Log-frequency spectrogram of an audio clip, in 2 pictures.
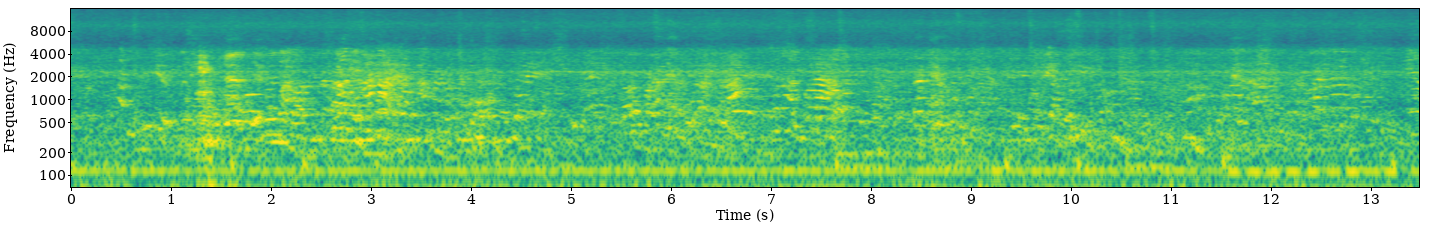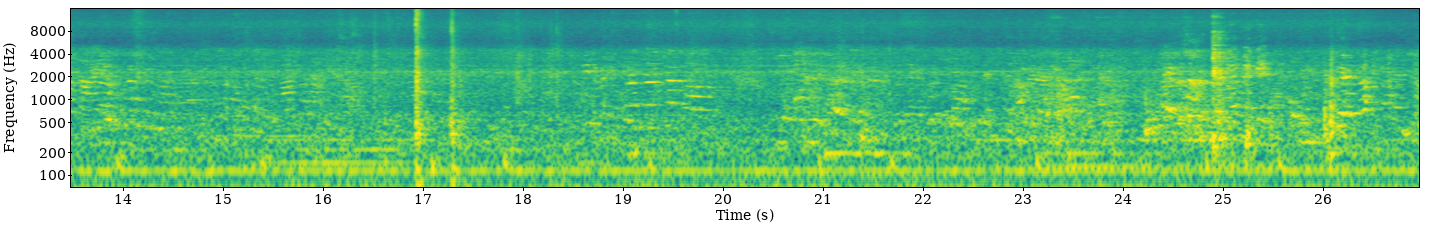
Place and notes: {
  "title": "Yangpu District - In the fast-food restaurant",
  "date": "2013-11-26 11:52:00",
  "description": "In the fast-food restaurant（KFC）, Binaural recording, Zoom H6+ Soundman OKM II",
  "latitude": "31.28",
  "longitude": "121.52",
  "altitude": "11",
  "timezone": "Asia/Shanghai"
}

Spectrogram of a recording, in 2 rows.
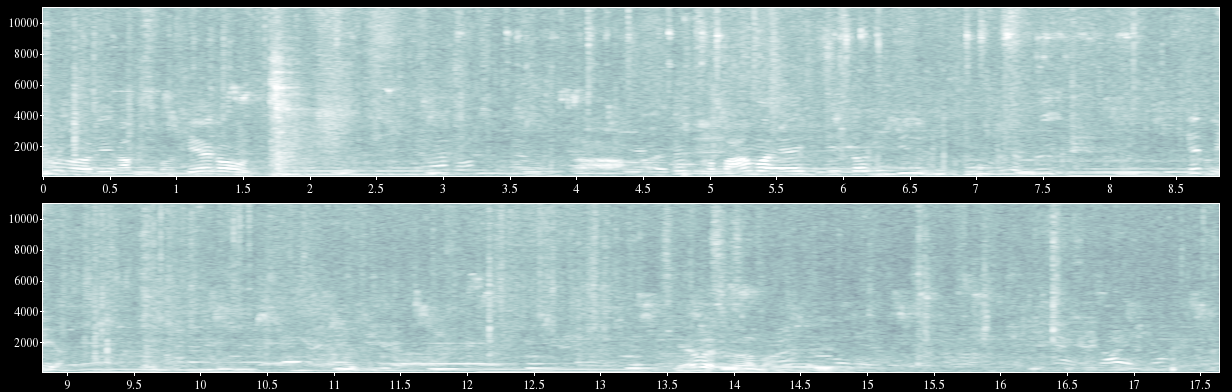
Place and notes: {
  "title": "Randers C, Randers, Danmark - Marketday",
  "date": "2015-03-14 12:10:00",
  "description": "From a weekly market day in the center of Randers. People is buying Honey, flowers and vegestables and cheese.",
  "latitude": "56.46",
  "longitude": "10.04",
  "altitude": "11",
  "timezone": "Europe/Copenhagen"
}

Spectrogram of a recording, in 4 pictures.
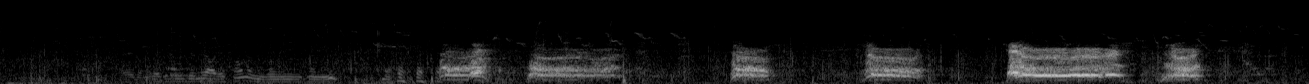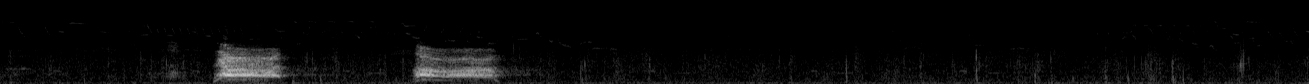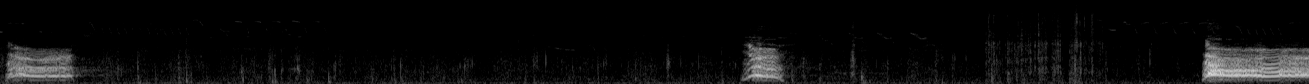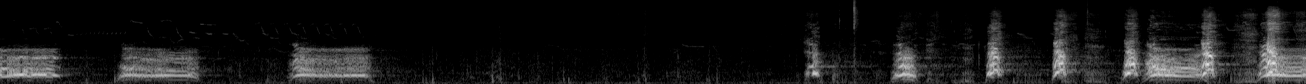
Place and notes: {
  "title": "Saint-Martin-le-Vinoux, France - Dogs barking",
  "date": "2017-03-31 08:00:00",
  "description": "In the very small Lachal village, two dogs are barking especially hardly. It's \"Luciole\" and \"Chloé\", two Ariegeois dogs. For sure, the others small dogs are following ! You can hear these two dogs from La Bastille, a touristical fortress just near Grenoble. In facts, these dogs are very famous !",
  "latitude": "45.22",
  "longitude": "5.72",
  "altitude": "570",
  "timezone": "Europe/Paris"
}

